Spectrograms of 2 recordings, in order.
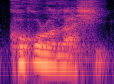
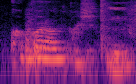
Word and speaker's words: Kokorozashi: Kokorozashi. Kokorozashi.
